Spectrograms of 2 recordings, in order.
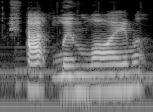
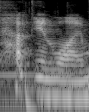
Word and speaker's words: hatinlime: That's probably why cuz people mispronounce my name as uh hat lin lime sometimes because I think the they think the I is an L but no it's hat in lime but they pronounce it as hatin lime.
